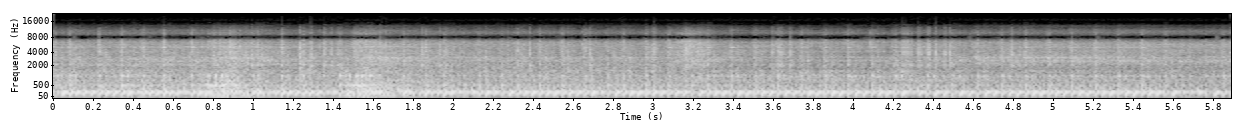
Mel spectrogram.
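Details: Tomos moped two-stroke idling with a fast, even putter and light busy buzz, no loose rattle; normal idle.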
